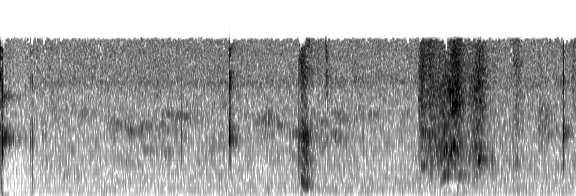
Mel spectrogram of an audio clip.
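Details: Infant hiccups: several short, sharp hiccup catches at irregular intervals, with a faint breathy baby sound and quiet room noise.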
